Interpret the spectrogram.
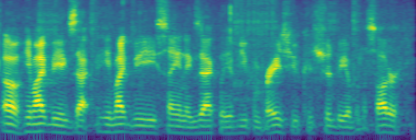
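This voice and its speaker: A man hosts a casual live stream from his home garage, filmed on a phone on a tripod, chatting and laughing as he reads out viewer comments. His voice is on the low side, level and quick, in a low-quality recording with slight background noise.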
